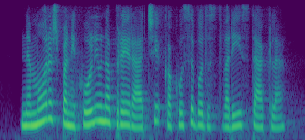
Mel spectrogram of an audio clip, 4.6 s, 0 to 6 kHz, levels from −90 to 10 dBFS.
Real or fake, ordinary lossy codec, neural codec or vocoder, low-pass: fake; none; codec, 16 kHz, 1 kbps, X-Codec, WavLM features, trained on Multilingual LibriSpeech; 5.4 kHz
